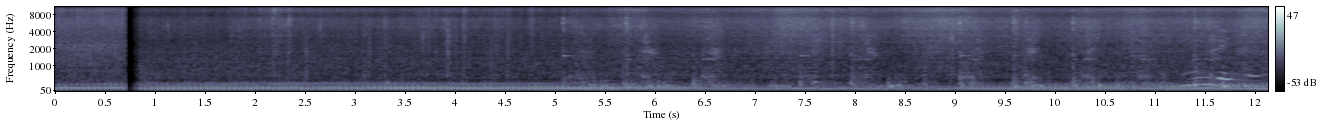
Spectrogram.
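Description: Onion, ginger and garlic paste stir-fried in a pan: a steady, close sizzle with scraping stir strokes running throughout, briefly cut by a short gap near the start.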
